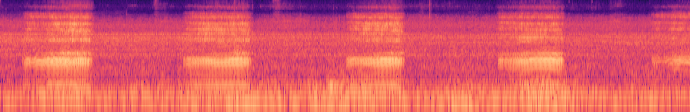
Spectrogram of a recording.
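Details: Man snoring while asleep on a train: loud, rattling snores about every three seconds over steady train rumble.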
